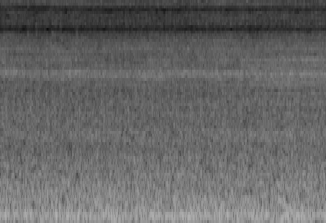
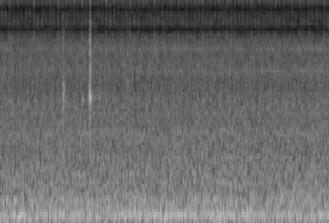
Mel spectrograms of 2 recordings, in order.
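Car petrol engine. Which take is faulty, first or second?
first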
